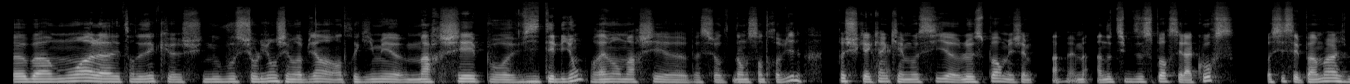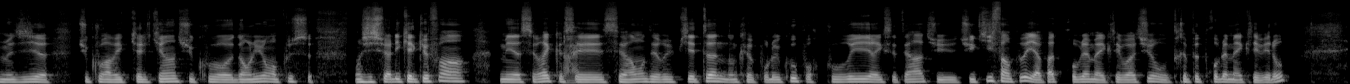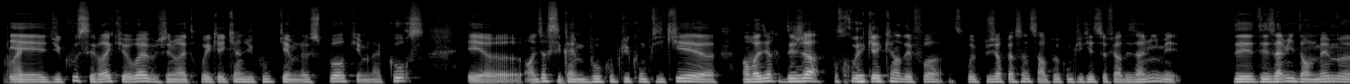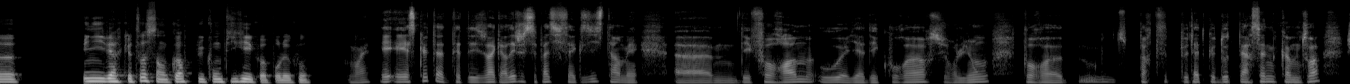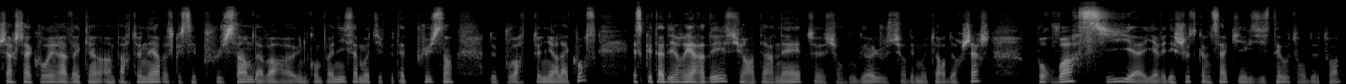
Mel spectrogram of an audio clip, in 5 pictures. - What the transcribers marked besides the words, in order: other background noise
- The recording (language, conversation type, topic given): French, advice, Pourquoi est-ce que j’ai du mal à me faire des amis dans une nouvelle ville ?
